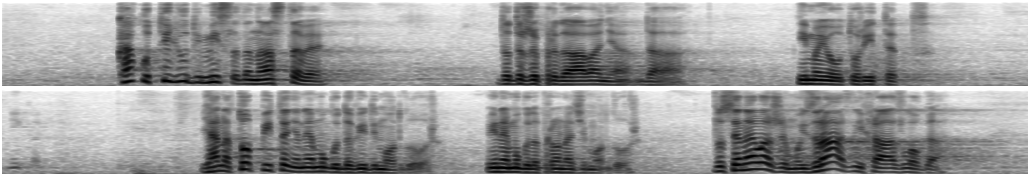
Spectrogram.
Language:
Serbian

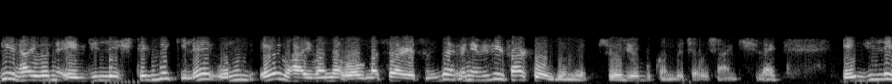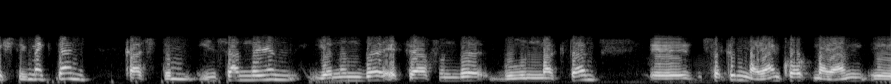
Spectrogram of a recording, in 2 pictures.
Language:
Turkish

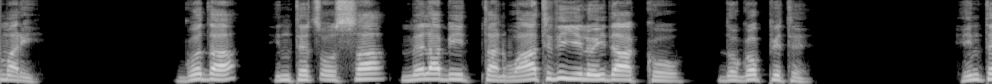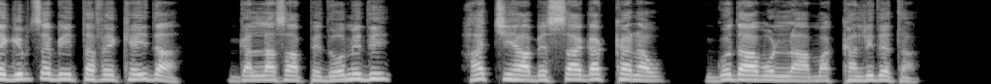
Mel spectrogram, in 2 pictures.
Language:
Gofa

